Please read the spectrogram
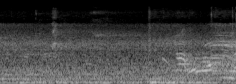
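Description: Basketball being dribbled on an indoor gym court, the bounces echoing in a large hall over a steady background of voices. A voice calls out near the end.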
